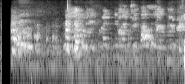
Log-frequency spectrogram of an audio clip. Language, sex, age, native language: Icelandic, female, 12, Icelandic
